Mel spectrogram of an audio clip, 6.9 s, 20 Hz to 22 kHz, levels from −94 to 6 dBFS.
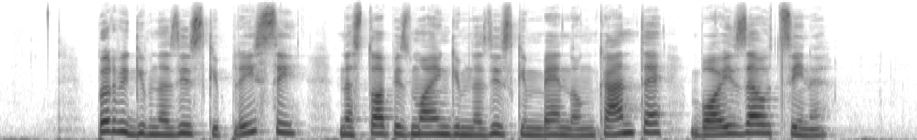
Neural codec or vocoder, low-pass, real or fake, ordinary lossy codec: none; 19.8 kHz; real; none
